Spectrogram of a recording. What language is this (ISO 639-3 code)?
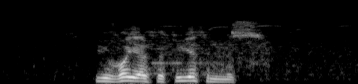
kab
